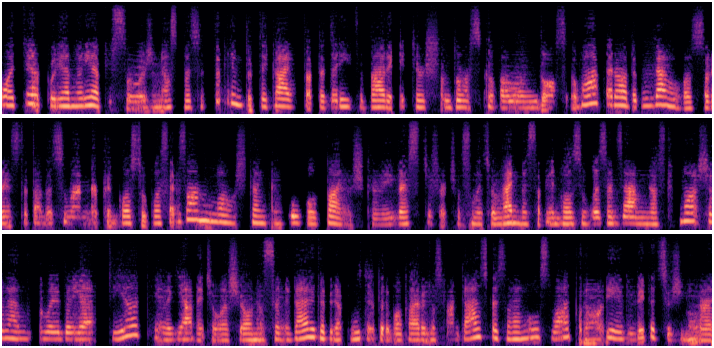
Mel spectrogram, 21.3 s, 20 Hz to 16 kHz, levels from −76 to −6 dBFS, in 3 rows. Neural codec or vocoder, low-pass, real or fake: codec, 44.1 kHz, 0.9 kbps, DAC; 14.4 kHz; fake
